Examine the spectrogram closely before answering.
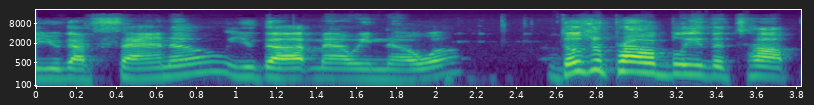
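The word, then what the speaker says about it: Mauigoa: Well, it's Francis Maui Noah. It's Francis Maui Noah Noah. Okay. But I don't know why it's spelled the way it is. I have no idea, but it's apparently I've heard it's Maui Noah.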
